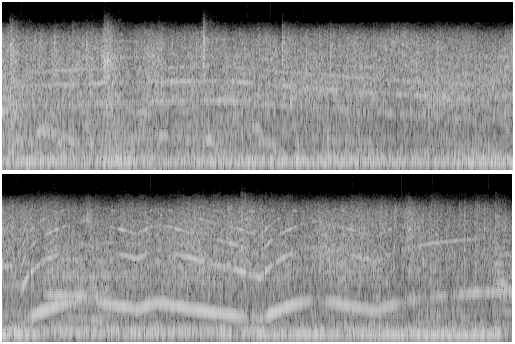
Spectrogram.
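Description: Several emergency-vehicle sirens wailing over a steady low engine rumble and a noisy background. A louder siren starts about five seconds in and swoops repeatedly up and down.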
